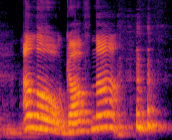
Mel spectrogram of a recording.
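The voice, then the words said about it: Bad put-on British accent. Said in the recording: “I would love to do a British ... my accents are bad though ... I can't do it”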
